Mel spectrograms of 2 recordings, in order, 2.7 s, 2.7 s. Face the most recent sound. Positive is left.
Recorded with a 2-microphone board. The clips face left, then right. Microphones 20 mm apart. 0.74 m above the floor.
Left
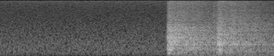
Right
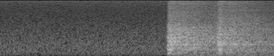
turn(degrees=50)  # may be behind; listen again after turning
